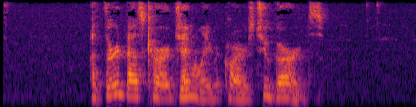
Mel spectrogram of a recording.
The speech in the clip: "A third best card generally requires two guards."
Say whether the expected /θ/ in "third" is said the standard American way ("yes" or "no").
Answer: yes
